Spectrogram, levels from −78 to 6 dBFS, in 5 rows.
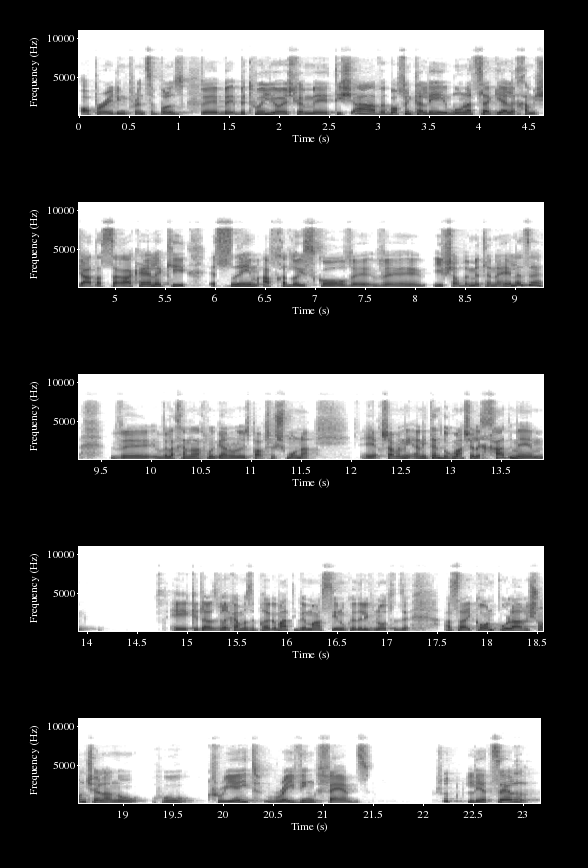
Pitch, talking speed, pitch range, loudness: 180 Hz, 165 wpm, 165-220 Hz, -19 LUFS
